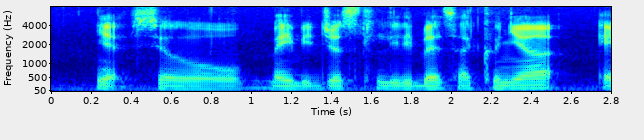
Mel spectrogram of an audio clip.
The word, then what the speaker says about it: Acuña: So maybe just a cu na. Yes. Love that you pronounce my name correctly.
